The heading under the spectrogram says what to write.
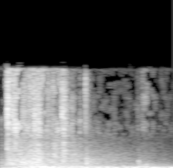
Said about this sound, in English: Oh, with the door just closing.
